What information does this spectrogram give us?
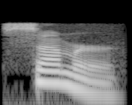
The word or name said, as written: summer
